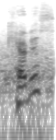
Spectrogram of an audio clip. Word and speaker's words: Kevis: This is Kevis, an artist with Twisted Wire Art. I did say that right. That wasn't mispronounced.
